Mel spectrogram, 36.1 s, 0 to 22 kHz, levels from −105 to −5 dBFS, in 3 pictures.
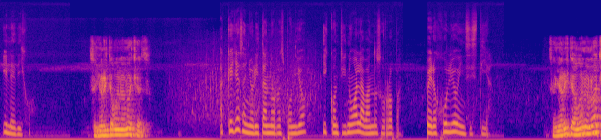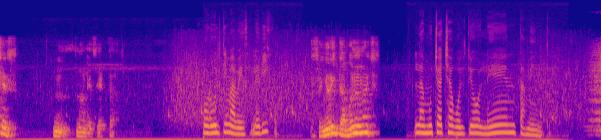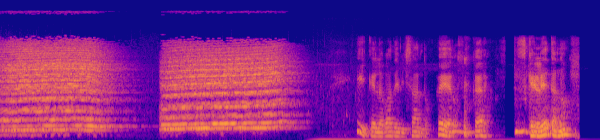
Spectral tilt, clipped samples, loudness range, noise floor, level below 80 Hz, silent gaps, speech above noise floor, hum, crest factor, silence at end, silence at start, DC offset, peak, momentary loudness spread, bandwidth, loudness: -5 dB/octave; under 0.1%; 10 LU; -77 dBFS; -66 dBFS; none; 45 dB; none; 18 dB; 0.45 s; 0 s; under 0.1%; -14 dBFS; 20 LU; 16.5 kHz; -31 LUFS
